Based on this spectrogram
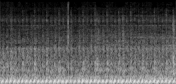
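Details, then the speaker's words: Kubota L1-18 three-cylinder mini tractor, after hydraulic tiller demo: low steady diesel chug at idle, even beat, no tapping or misfire; normal idle, everything works. "работает все крутится вертится нажимается трактор едет вперед"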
